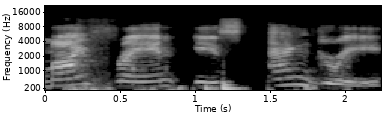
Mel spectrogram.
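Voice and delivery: slow, word-by-word "My friend is angry"; slow model sentence. Shown as a demonstration. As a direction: model "My friend is angry" slowly for learners to repeat. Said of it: "พูดตามมิสเอมมานะคะ". (พูดช้า ๆ ทีละคำให้พูดตาม)

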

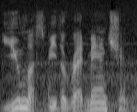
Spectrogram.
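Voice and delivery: ordinary delivery

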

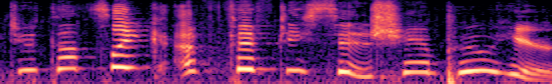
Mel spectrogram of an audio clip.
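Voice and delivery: high, soft disbelief; incredulous. Retold or imitated. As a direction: scoff in disbelief. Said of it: "I'm like".

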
